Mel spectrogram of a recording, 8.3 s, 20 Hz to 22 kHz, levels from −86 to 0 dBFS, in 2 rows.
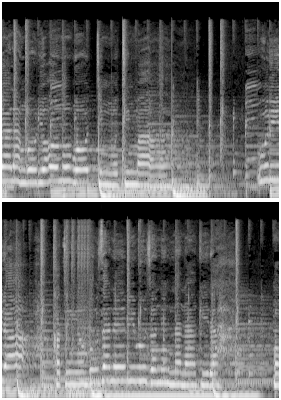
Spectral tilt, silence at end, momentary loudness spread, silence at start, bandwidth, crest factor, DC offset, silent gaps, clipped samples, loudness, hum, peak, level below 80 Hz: -6 dB/octave; 0 s; 8 LU; 0 s; 16.5 kHz; 12 dB; under 0.1%; none; under 0.1%; -13 LUFS; none; 0 dBFS; -16 dBFS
